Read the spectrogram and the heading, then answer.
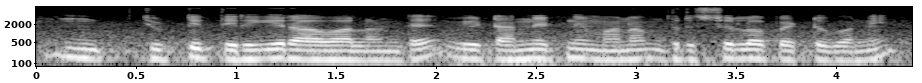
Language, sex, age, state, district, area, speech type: Telugu, male, 18-30, Andhra Pradesh, Nandyal, urban, spontaneous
